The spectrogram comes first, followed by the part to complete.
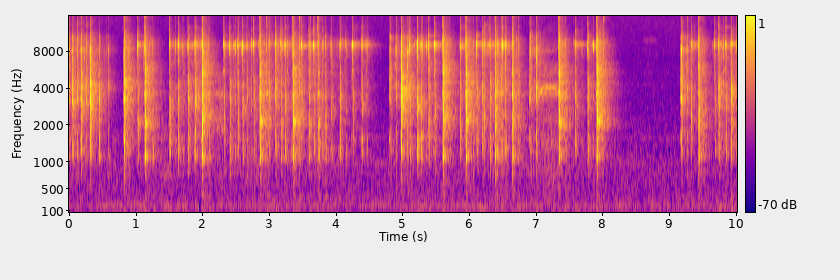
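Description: Typing on a computer keyboard: a steady run of keystrokes that stops for about a second near the end, then starts again.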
